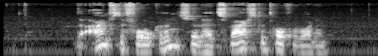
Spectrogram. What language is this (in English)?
Dutch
